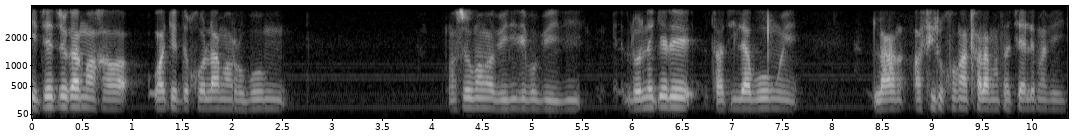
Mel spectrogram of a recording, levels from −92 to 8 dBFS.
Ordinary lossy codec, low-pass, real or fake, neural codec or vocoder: none; 3.6 kHz; real; none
